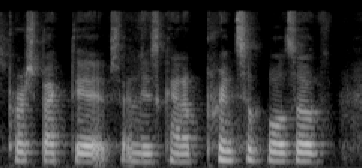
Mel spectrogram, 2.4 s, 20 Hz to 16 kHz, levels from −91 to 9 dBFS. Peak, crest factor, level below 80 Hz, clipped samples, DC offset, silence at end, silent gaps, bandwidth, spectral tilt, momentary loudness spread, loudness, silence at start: -10 dBFS; 18 dB; -68 dBFS; under 0.1%; under 0.1%; 0.25 s; none; 12.5 kHz; -4.5 dB/octave; 6 LU; -27 LUFS; 0.05 s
